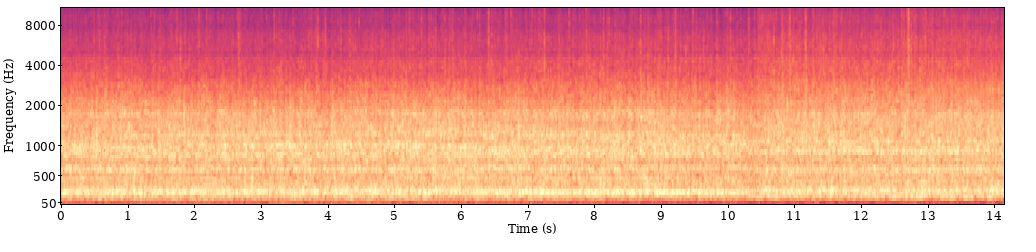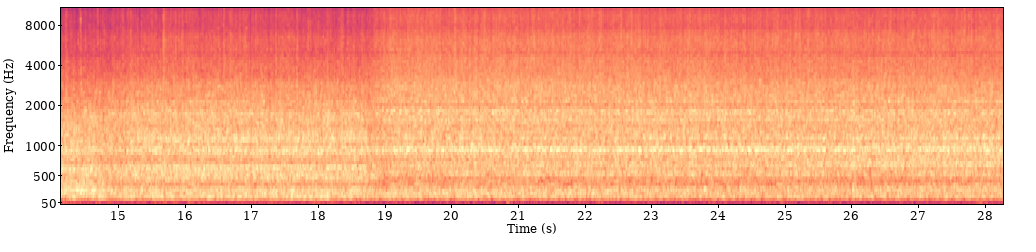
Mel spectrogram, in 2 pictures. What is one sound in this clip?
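A machine motor hums and whirs steadily.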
